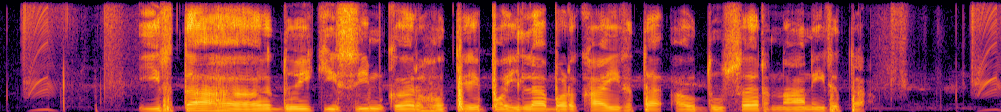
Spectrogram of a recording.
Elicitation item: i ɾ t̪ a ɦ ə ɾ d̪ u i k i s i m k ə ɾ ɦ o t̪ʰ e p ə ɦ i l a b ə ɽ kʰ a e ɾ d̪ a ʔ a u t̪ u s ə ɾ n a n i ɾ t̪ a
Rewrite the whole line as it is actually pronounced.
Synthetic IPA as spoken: i ɾ t̪ a ɦ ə ɾ d̪ u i k i s i m k ə ɾ ɦ o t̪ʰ e p ə ɦ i l a b ə ɽ kʰ a i ɾ t̪ a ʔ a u d̪ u s ə ɾ n a n i ɾ t̪ a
